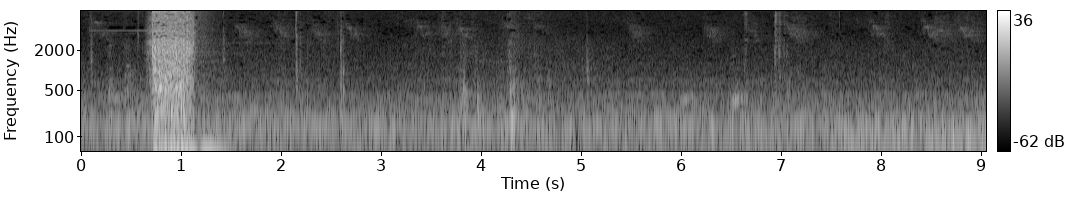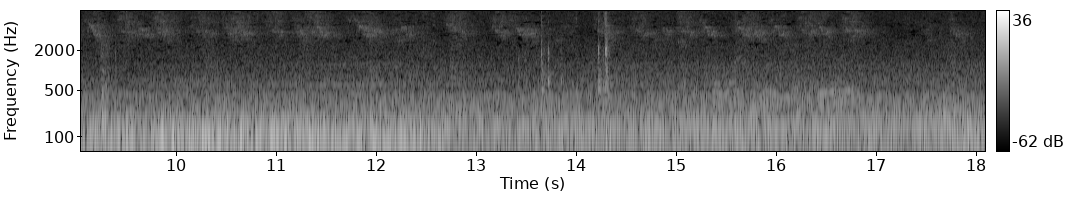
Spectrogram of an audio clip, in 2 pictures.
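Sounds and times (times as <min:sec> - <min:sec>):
birds chirping: 0:00.0 - 0:18.0
steady low rumble: 0:07.3 - 0:15.6.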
